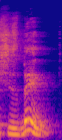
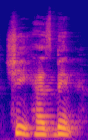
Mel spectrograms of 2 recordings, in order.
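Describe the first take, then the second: First: The auxiliary is contracted onto the pronoun. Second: The auxiliary is said in full, uncontracted. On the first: The speaker calls it right. "People say she's been" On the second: The speaker calls it wrong. "But nobody says that"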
